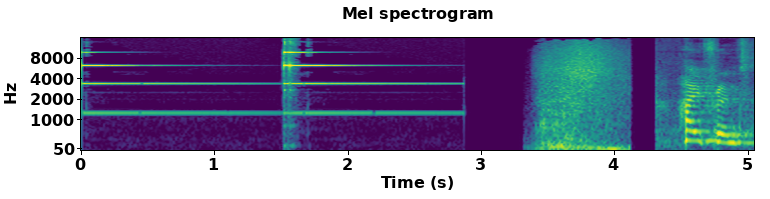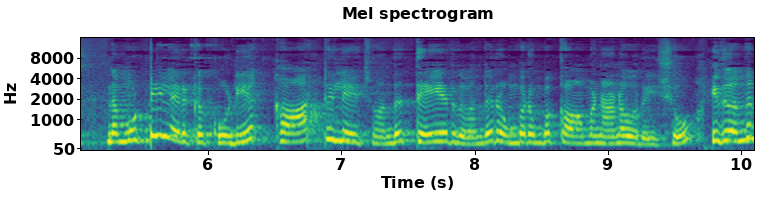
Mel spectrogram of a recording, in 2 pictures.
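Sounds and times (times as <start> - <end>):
electronic ding chimes: 0.0 - 2.9
short whoosh: 3.4 - 4.2.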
